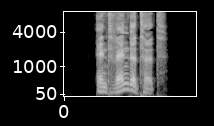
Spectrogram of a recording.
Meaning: inflection of entwenden: 1. second-person plural preterite 2. second-person plural subjunctive II
- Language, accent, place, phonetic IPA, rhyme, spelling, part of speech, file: German, Germany, Berlin, [ɛntˈvɛndətət], -ɛndətət, entwendetet, verb, De-entwendetet.ogg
